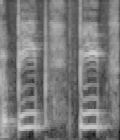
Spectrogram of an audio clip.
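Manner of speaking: high slow beep beep; button beeps. Acted. Asking viewers to press subscribe, high beeps. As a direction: squeak the beeps. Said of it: "mimics pressing button".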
